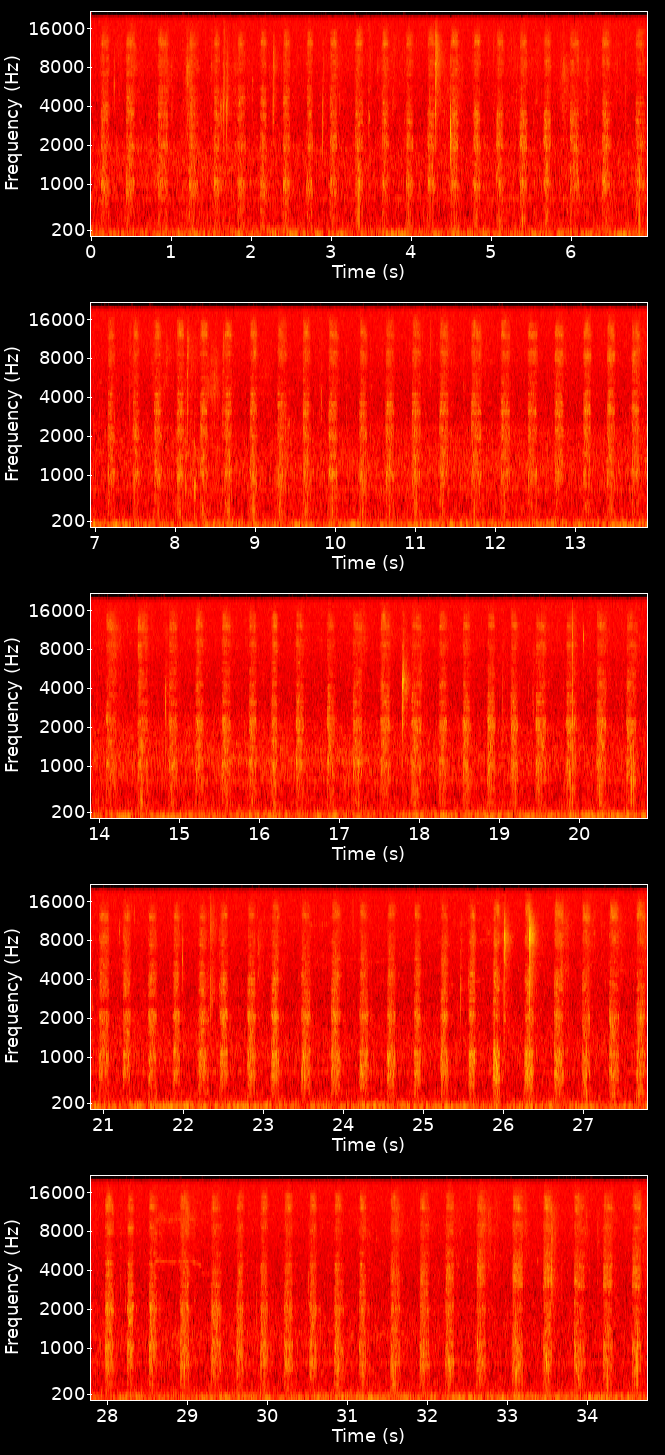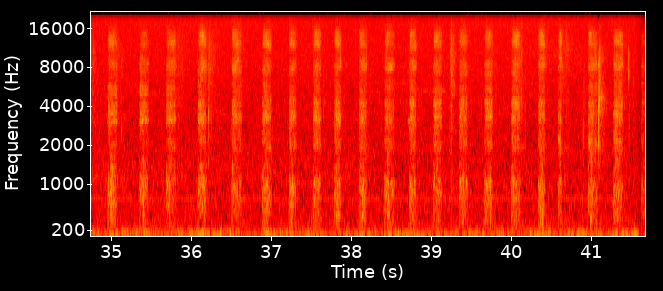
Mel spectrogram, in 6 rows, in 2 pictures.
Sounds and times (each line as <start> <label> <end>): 0.1 Hedgehogs love 41.6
